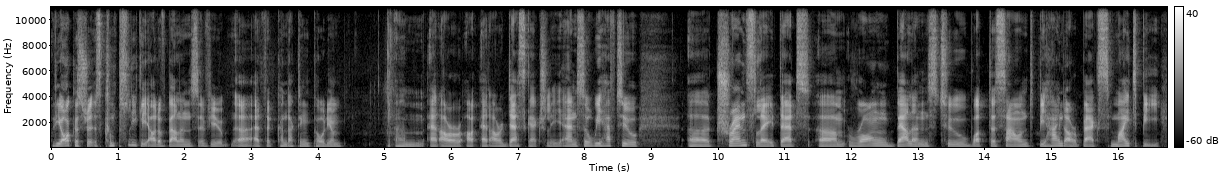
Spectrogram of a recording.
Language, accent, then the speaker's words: English; Bielefeld, North Rhine-Westphalia, Germany; moved away as an adult; also born or lived in The Hague / Berlin; my hometown, Bielefeld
